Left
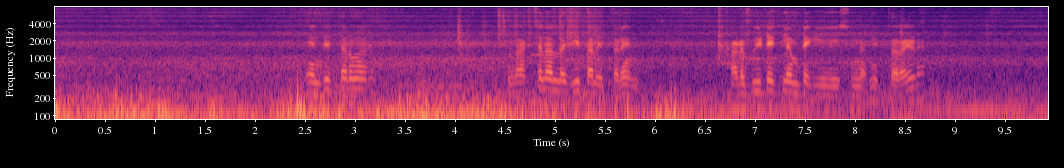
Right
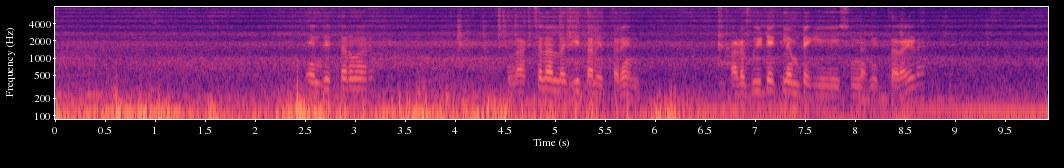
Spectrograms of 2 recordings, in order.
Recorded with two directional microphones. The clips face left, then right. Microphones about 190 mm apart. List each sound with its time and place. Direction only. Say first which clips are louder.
2.5 s speech: even; 15° right (ahead or behind)
4.6 s speech: even; 15° right (ahead or behind)
6.7 s speech: even; 15° right (ahead or behind)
